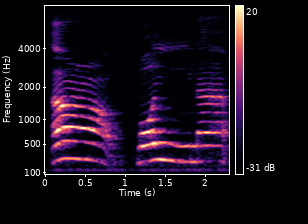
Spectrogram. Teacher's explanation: যখন আইন উচ্চারণ করব তখন হলকের মধ্যখান হইতে আইন উচ্চারণ করতে হবে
